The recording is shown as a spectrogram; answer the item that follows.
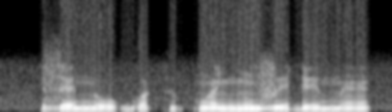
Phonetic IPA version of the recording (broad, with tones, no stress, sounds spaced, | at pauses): z ɛ˨ n oː˨ ɡʷ a˧ k ɨ˨˦ kʷ ã˨˦ ɲ ũ˦ v e˨ ɗ e˦˨ m ɛ̃˧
